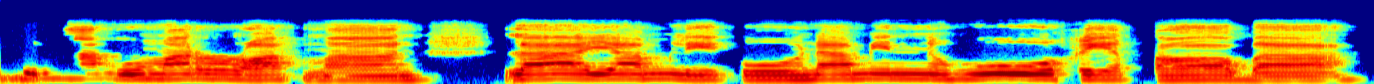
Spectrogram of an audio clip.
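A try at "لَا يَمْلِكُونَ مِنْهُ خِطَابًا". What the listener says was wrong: Ya, hunya satu harokat minhu khitaba.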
